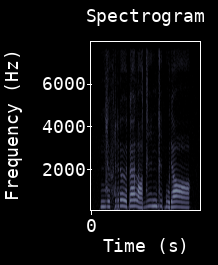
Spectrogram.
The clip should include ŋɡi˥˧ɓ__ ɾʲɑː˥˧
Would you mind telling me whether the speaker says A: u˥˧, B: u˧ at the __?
B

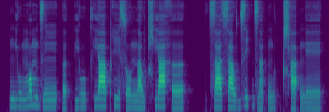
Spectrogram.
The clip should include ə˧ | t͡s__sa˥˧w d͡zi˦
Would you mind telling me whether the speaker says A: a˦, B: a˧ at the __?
A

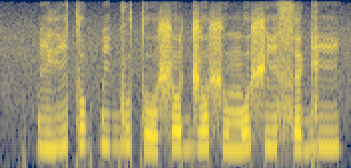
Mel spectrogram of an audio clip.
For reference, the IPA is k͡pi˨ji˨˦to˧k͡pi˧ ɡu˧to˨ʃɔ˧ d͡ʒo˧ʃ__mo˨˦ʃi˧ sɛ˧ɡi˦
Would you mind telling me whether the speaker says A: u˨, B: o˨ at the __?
A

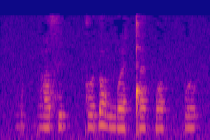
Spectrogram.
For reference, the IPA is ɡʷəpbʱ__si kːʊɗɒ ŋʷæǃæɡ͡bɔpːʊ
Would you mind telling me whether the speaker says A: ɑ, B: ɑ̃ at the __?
A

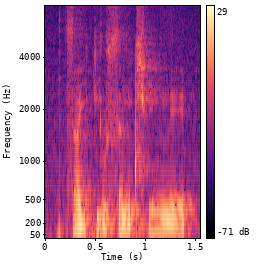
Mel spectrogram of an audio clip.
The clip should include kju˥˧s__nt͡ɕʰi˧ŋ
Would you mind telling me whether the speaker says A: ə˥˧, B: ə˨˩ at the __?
A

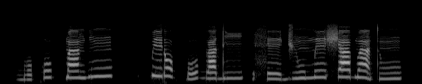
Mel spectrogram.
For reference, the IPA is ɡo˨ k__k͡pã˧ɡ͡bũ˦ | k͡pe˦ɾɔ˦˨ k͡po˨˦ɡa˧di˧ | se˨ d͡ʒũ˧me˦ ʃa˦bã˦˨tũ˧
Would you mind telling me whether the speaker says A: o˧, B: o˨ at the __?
A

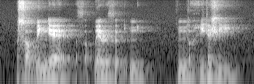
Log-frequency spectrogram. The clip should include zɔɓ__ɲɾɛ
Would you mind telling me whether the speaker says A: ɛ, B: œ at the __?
A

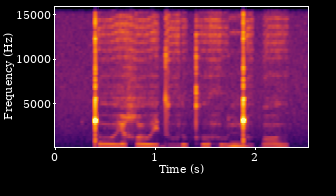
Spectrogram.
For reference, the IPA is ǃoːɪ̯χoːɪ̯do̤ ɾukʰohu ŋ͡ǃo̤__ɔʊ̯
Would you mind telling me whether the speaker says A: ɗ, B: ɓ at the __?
B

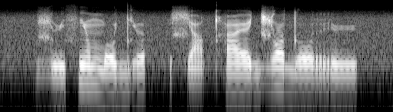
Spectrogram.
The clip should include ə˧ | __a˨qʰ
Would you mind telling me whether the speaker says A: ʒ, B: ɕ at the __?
B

